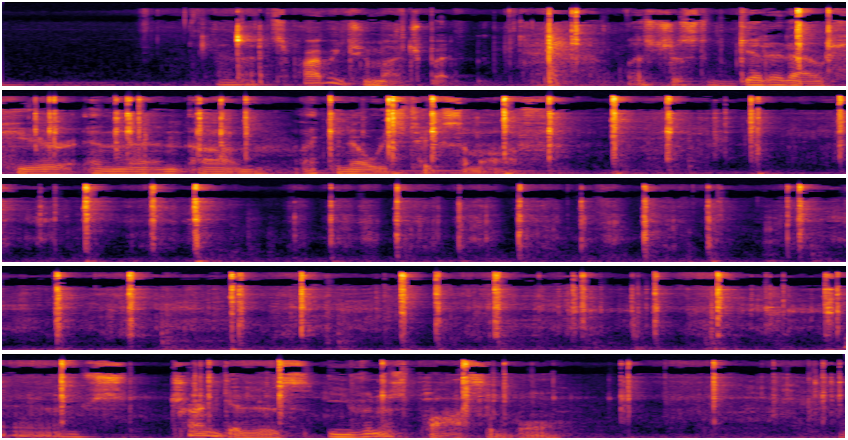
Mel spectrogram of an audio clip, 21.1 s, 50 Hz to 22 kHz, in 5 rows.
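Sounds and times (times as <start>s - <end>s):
brayer rolling through paint clicking: 1.0s - 21.0s.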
